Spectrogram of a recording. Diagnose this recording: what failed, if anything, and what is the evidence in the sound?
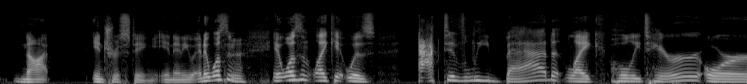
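Nothing failed: listening through the recording, there is no evidence in the sound of any fault at any stage.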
